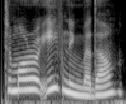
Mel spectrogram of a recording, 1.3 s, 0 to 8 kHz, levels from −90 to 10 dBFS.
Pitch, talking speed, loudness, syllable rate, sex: 245 Hz, 190 wpm, -13 LUFS, 6.6 syllables/s, female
